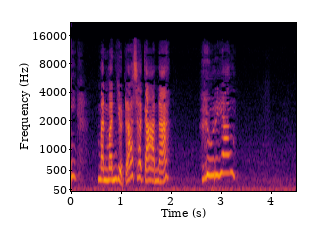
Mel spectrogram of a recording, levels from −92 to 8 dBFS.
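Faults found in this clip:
Speech sounds thin, smeared and swirly for the whole clip, with the top end synthetic and no content above 18.4 kHz. Likely low-bitrate audio saved at a high bitrate: an earlier low-rate encode, consistent with HE-AAC near 24 kbit/s, re-wrapped as 320 kbit/s MP3. The large file cannot restore the detail the first codec stripped, so the original damage remains.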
